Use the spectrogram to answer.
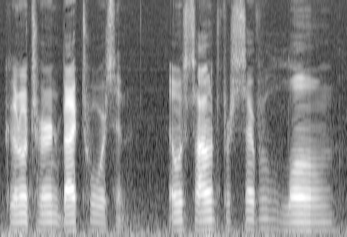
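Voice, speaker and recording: A man narrating a story as a dramatic reading, expressive and deliberate in his telling. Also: mid-range voice, clean tone.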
